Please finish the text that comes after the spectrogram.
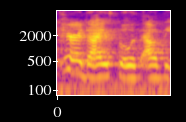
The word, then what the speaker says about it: Paradis: The color is blue it's spelled like paradise, but without the E. So I think it's like blue paradis or blue paradise. I'm not sure. I feel like it's like a French pronunciation of paradise, blue paradise.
